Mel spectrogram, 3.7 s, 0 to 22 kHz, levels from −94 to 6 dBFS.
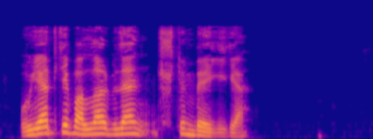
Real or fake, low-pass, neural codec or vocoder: fake; 9.9 kHz; codec, 16 kHz in and 24 kHz out, 1.1 kbps, FireRedTTS-2 codec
